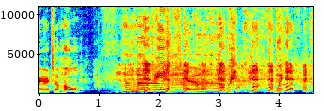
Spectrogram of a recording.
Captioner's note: laughter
